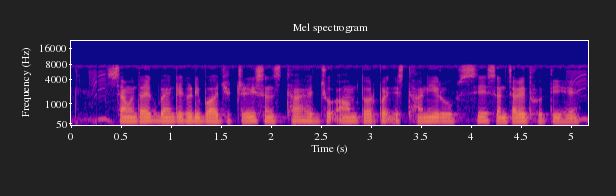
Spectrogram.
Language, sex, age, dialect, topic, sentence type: Hindi, male, 18-24, Kanauji Braj Bhasha, banking, statement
